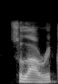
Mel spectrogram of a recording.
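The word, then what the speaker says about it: Solaricks: Solarix, sorry, right? That's the pronunciation, right?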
